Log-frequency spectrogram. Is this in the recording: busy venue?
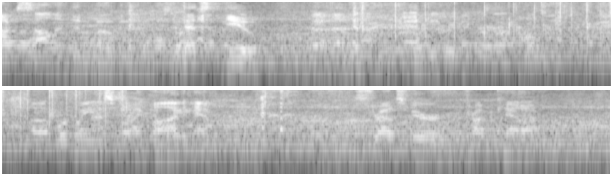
yes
